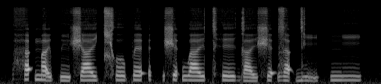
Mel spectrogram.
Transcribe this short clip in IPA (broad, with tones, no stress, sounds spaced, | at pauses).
h ä˦ ʔ m a̰˦˨ ɪ̯ p ĩ˨ ʃ a˦ ɪ̯ t͡ɕʰ o˦ p ɛ˦ ʔ | ʃ ɛ˦ ʔ w a˦ ɪ̯ tʰ e˦ ɪ̯ ɡ a˨ ɪ̯ ʃ ɛ˦ ʔ z ä˦ ʔ d ḭ˦˨ | ŋ i˦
